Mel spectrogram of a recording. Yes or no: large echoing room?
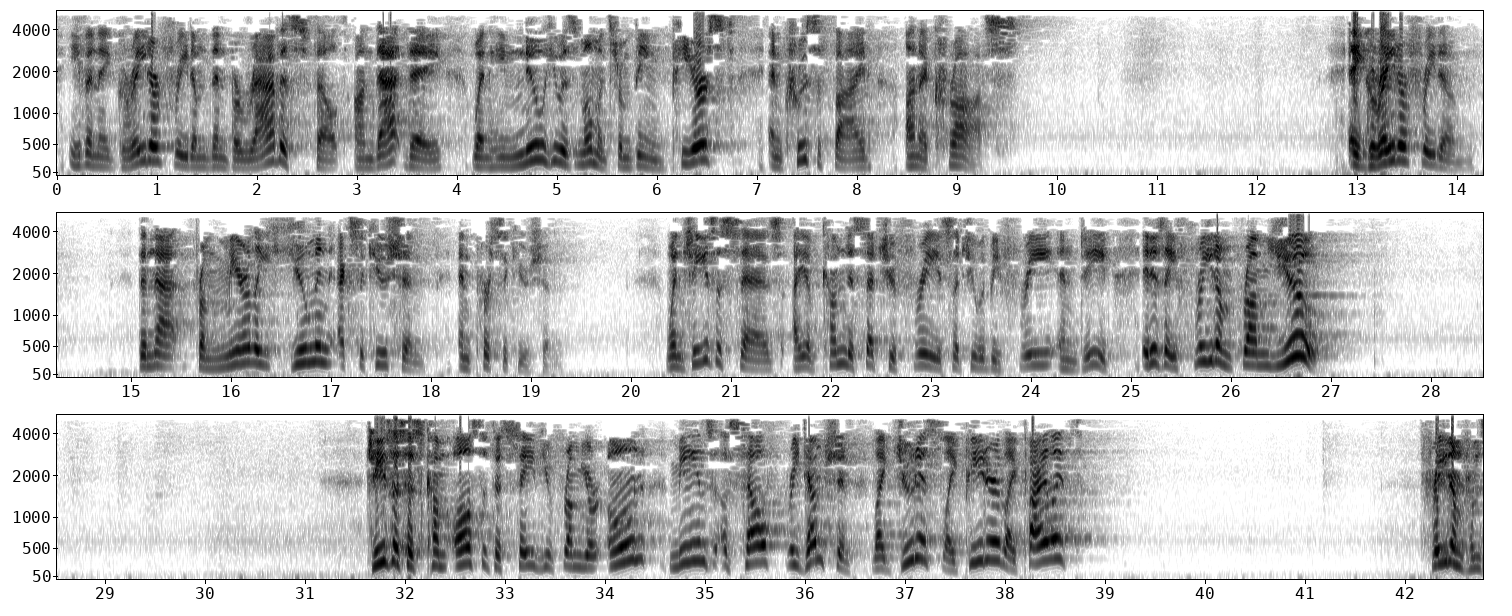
yes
